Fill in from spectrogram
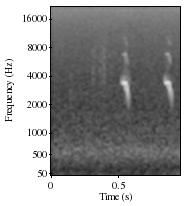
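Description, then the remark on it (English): A bird calls twice in quick succession, each call a short, high, downward-sliding chirp over a low, steady background hum. No one speaks. “This is bird 600.”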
